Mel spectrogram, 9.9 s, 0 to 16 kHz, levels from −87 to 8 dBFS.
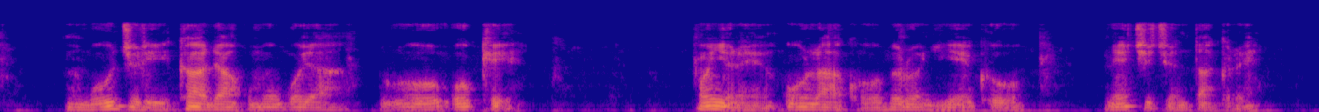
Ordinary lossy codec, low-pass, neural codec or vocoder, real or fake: MP3, 96 kbps; 7.2 kHz; codec, 16 kHz, 4.8 kbps, FACodec; fake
